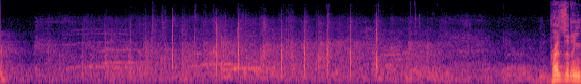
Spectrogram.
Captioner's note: applause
